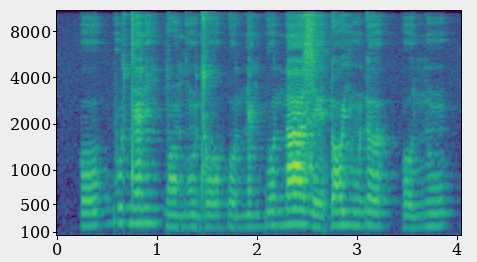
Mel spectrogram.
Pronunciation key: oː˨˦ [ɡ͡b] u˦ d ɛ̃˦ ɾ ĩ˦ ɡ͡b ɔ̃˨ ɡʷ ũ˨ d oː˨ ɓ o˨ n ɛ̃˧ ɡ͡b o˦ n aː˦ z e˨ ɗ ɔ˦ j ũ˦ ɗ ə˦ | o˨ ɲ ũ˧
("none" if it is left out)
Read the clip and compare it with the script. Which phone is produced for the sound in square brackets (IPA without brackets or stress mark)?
ɡ͡b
